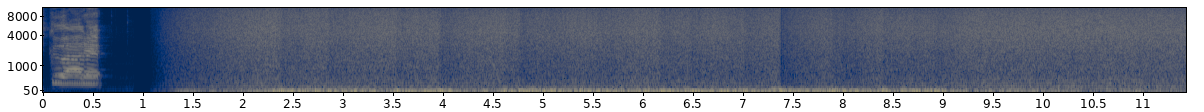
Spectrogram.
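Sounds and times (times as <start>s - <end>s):
speech: 0.1s - 0.7s
large waterfall with a 133-metre drop roaring: 1.2s - 11.4s.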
